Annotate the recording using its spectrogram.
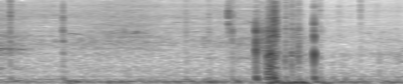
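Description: Handling noise from a plastic solar pool heater end cap and pipe fitting being worked by hand: a few light clicks, with a louder short rub or knock about one and a half seconds in.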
